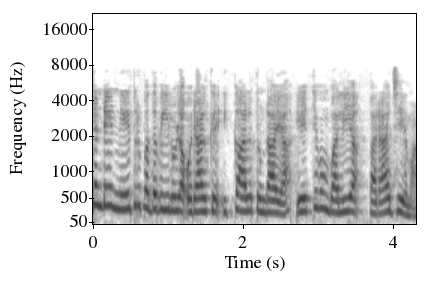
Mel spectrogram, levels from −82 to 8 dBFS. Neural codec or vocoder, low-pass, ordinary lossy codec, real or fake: codec, 16 kHz, 16 kbps, FreqCodec, smaller model; none; none; fake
